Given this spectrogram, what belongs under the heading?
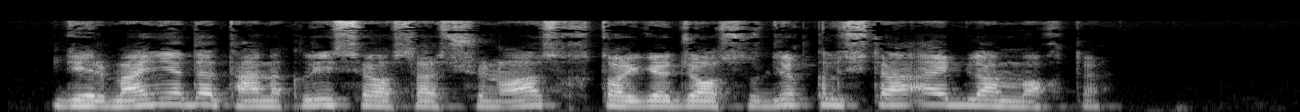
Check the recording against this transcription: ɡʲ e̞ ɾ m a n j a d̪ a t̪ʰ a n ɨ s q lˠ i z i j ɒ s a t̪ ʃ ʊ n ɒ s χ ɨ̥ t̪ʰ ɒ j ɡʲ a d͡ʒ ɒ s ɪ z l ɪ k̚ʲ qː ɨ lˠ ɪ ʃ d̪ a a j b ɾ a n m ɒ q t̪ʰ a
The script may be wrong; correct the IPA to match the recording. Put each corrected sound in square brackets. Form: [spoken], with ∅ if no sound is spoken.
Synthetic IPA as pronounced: ɡʲ e̞ ɾ m a n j a d̪ a t̪ʰ a n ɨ [∅] q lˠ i [s] i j ɒ s a t̪ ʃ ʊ n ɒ s χ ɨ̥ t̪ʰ ɒ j ɡʲ a d͡ʒ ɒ s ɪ z l ɪ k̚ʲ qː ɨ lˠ ɪ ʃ [t̪] a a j b [l] a n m ɒ q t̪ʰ a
